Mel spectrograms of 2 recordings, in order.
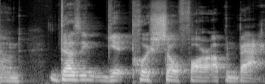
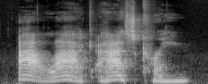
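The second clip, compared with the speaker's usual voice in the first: slow, drawn-out Southern American accent. Showing how the sentence sounds in the south: southern us accent. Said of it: "In the South".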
